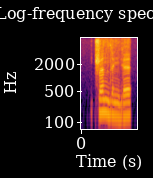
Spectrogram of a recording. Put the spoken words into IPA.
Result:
ʈ͡ʂ ɐ n d ɛ ŋ ɡ ɛ

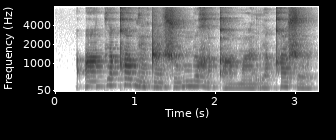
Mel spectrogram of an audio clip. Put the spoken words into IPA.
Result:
ʔ ɑ˦ k ɨ˦ qʰ u˦ ɡ ɛ̃˨ t ɛ̃˨ s u˨˦ m ʉ˦ ʁ ə̃˨ qʼ ɑ˨ m ɑ̃˨ r ɨ˨ qʰ ʉ˦ s ə˨

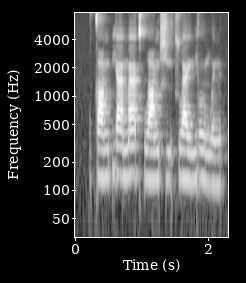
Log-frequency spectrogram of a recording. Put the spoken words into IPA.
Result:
t̪ ɑ˧˥ ŋ p j ä˥˩ m ä˥ kʰ w ɑ˧˥ ŋ ɕ ḭ˨˩ t͡s w a˥˧ ɪ̯ n̪ j o˥˩ ʊ̯ m w ə˩ n

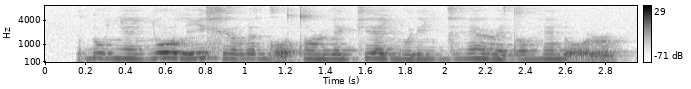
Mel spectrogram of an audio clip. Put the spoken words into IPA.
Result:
ɗ u ʎ ẽ ʎ o l i xʲ ɤ l ɘ ɡ o̰ t õ ɭ l e kʲ ɛ ʎ u ɾʲ ɘ ʎ ɡʱ ẽ ɭ e d ɤ ɦ ẽ ɗ o̰ ɭ

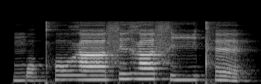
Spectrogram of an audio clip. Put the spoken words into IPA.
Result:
m ɔ˨ kʰ ɔ˦ ɣ aː˦ s ɪ˦ ɣ a˦ s iː˦ tʰ ɛ˦˨

